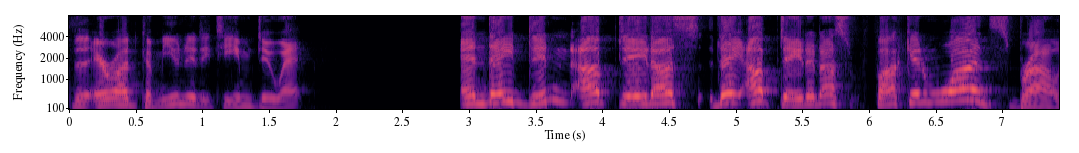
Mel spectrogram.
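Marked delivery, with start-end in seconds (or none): 2.9-7.1 angry rant. Real, not acted. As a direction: vent the frustration, pitched up. Ranting at the studio.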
